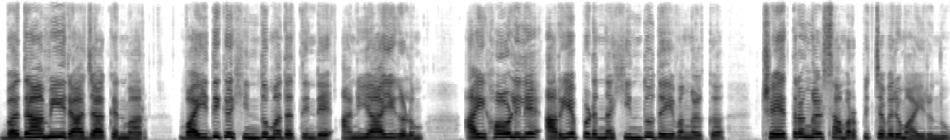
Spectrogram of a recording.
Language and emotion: Malayalam, neutral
